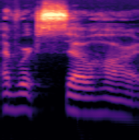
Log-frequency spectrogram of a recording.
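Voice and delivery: put-on mimicked Southern accent. Retelling a video of a girl who says she lost her accent: imitating a southern accent. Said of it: "it still sounds like you have it".

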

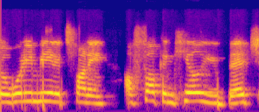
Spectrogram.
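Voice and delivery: put-on angry tone. Retelling how a guy got in the speaker's face over a drawing, mock-angry threat. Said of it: "So he jumps in my face, goes".

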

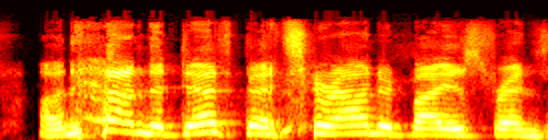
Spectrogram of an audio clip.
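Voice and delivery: laughing through reading. Reading a fan's question aloud: laughing while reading. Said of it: "now I'm laughing as I'm reading this".

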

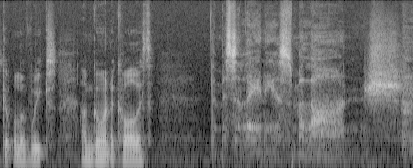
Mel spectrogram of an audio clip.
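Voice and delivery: quiet whisper. Announcing a segment title to the other speakers, whispering. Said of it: "make out that whisper".

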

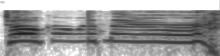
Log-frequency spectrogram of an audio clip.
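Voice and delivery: pretend shouting. Acting out a viewer yelling warnings at a horror character: mock yelling at the screen. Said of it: "yelling at the screen".

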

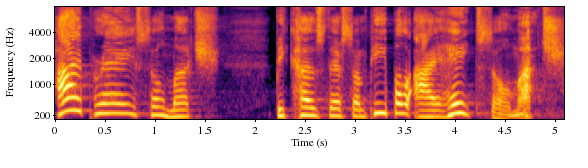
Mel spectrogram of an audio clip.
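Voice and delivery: put-on heavy Korean accent. Quoting Dr. Cho's answer on why he prays so much, do a Dr. Cho impression, heavy Korean accent. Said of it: "he spoke with a heavy Korean accent".

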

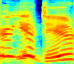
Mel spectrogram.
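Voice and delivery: mock annoyed tone. Speaker retells how the two of them reacted to a man's remark, mock-annoyed retort. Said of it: "you and I looked at each other kind of pissed".

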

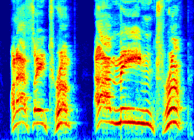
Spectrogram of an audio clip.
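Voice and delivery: high-pitched cartoon cowboy voice. Read out a texter's message about Trump, in a Yosemite Sam voice. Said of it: "in the Yosemite Sam voice".

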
